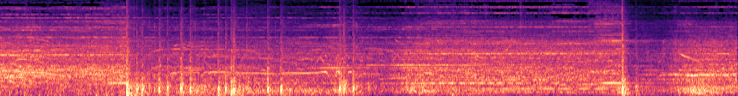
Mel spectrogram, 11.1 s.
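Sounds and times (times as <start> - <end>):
firework bang: 9.3 - 9.9.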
